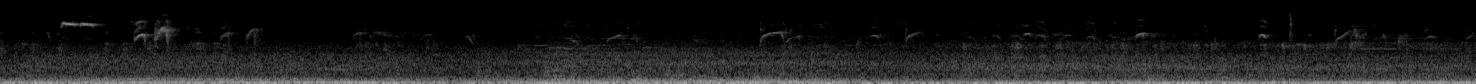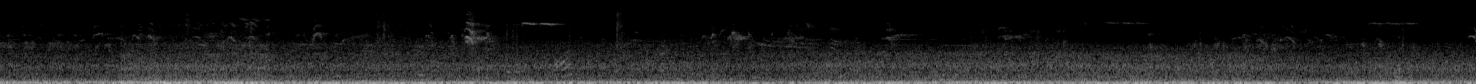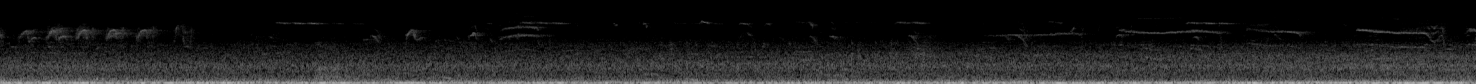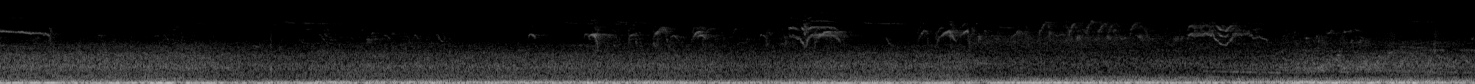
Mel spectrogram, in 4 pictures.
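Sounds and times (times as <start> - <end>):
steady low rumble: 0.0 - 27.3, 46.0 - 59.0.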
